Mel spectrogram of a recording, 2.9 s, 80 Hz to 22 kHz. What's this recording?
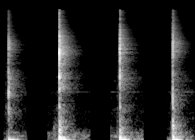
dh key collection
A couple of key presses and enter keys on my Apple Magic Keyboard 2.
type, keyboard, laptop, keystroke, computer, key, office, keys, typing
